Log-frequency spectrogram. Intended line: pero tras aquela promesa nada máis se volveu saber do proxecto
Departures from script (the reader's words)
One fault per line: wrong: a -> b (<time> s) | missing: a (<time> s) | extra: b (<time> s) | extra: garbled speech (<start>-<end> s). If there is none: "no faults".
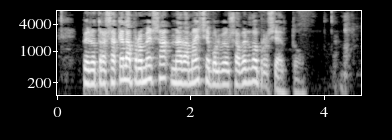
no faults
